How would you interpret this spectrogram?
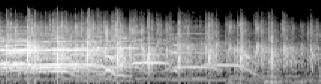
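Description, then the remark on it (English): An audience claps their hands together in praise of God in a dense, sustained wave of applause, with voices calling out and a held musical tone underneath, easing off slightly toward the end. “Somebody give God a hand clap of praise.”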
